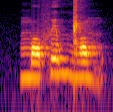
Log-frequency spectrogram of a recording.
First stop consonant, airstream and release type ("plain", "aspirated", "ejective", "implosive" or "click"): click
